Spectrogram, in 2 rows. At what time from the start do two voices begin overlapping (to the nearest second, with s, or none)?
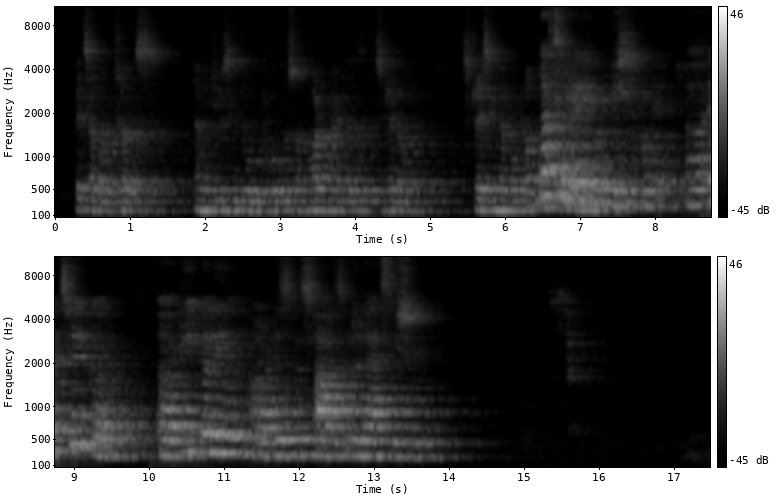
6 s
